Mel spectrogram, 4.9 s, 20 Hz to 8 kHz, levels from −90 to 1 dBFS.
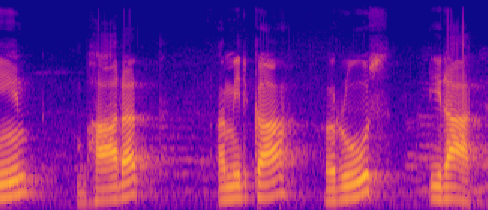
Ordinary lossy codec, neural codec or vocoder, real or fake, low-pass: none; none; real; 7.2 kHz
